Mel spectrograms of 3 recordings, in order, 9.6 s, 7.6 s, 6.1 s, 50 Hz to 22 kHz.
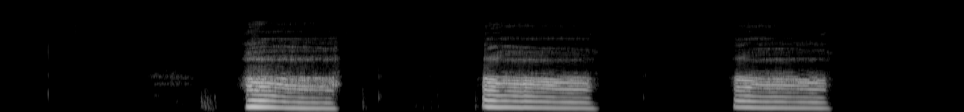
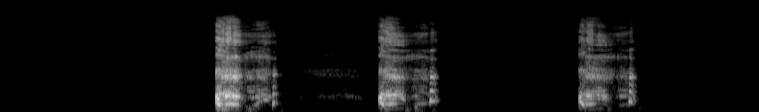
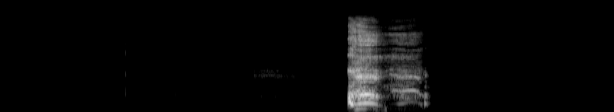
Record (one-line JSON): {"exhalation_length": "9.6 s", "exhalation_amplitude": 11847, "exhalation_signal_mean_std_ratio": 0.43, "three_cough_length": "7.6 s", "three_cough_amplitude": 27817, "three_cough_signal_mean_std_ratio": 0.27, "cough_length": "6.1 s", "cough_amplitude": 28264, "cough_signal_mean_std_ratio": 0.2, "survey_phase": "beta (2021-08-13 to 2022-03-07)", "age": "45-64", "gender": "Female", "wearing_mask": "No", "symptom_cough_any": true, "symptom_new_continuous_cough": true, "symptom_sore_throat": true, "symptom_onset": "3 days", "smoker_status": "Ex-smoker", "respiratory_condition_asthma": false, "respiratory_condition_other": false, "recruitment_source": "Test and Trace", "submission_delay": "1 day", "covid_test_result": "Negative", "covid_test_method": "RT-qPCR"}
